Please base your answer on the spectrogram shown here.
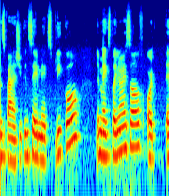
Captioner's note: speaking foreign language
